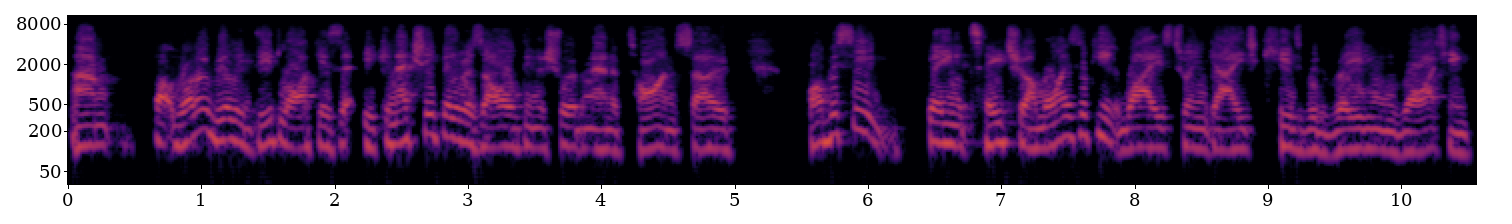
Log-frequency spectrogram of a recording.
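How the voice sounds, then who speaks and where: A middle-aged man talks as an interview guest, explaining things reflectively. His voice is bright and clear-edged, at an ordinary male pitch. The sound is dry, with very little room around it. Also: normal speed, no echo, rough recording. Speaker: interview guest, teacher and writer. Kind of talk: conversational interview answers.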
